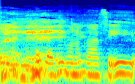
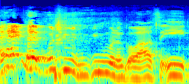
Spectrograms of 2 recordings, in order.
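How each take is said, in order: First: It is said in a soft, gentle way. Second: It is said in a tough, hard way.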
